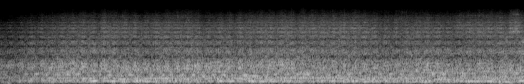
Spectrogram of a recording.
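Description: Race car engines roar loudly as cars speed around a dirt track.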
